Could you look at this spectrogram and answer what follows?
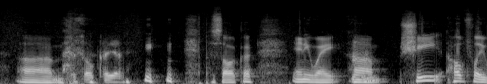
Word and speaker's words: Pasulka: We had over in the YouTube chat, we had Diana Pasulka. I probably pronounced her name wrong. Pasulka, yeah.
